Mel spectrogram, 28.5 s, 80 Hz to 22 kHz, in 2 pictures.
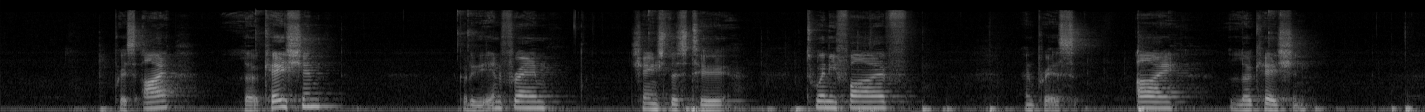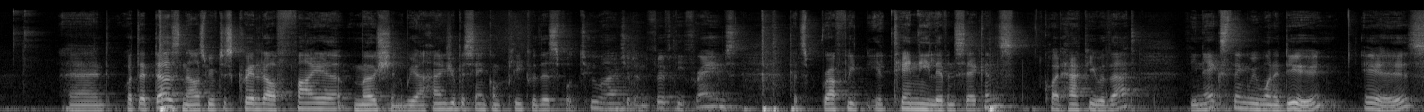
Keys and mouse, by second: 1.0 i, 4.6 click, 6.5-9.6 drag, 11.3 i, 14.3 click, 15.8 space, 21.9 space, 23.1 click.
